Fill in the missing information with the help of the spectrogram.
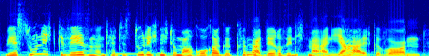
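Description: A woman's voice: fairly high pitch, brisk, natural voice. A woman reading the part of a grumpy, loyal male raven in human form, muttering and grumbling in a fantasy audiobook. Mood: agitated. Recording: dull lo-fi recording, soft music behind.

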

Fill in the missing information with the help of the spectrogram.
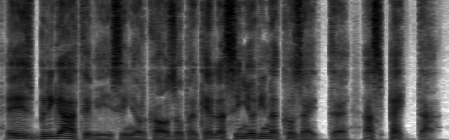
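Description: A man's voice: sits low, very animated, normal speed, no room sound, studio quality, pitched above the performer's own voice. A man voicing a cheeky street-urchin boy with brash, teasing retorts in an audiobook. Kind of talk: audiobook character voice.

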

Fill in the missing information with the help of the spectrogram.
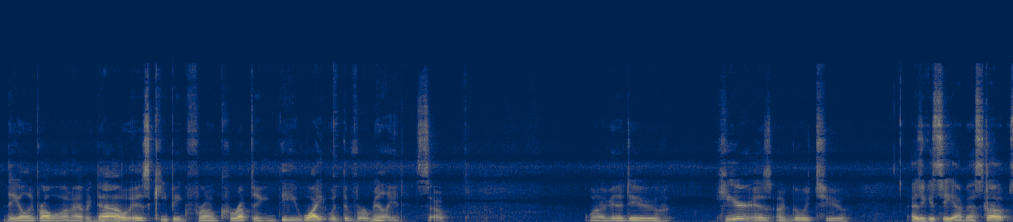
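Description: A man's voice: lowish voice, steady tone, measured pace, vocal fry, mellow. A man with a nasal, stuffy voice, hesitantly talking through a DIY painting tutorial step by step and hoping it turns out well. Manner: hesitant, hopeful, talks through each step. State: stuffy, congested. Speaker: craft tutorial host.

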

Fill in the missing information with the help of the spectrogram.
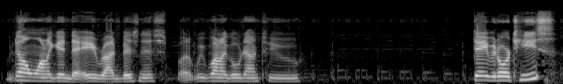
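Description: A man's voice: fairly high pitch, moderate pace, bright, forceful tone, smooth, soft background music. A man casually commentating his own baseball video game play, rambling and joking at himself with lots of fillers. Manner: rambling, self-mocking, hesitant with fillers. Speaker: gameplay commentator.

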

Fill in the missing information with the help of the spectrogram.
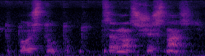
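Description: Teacher, male, young adult, low voice. Explains problems step by step. Recorded from a distance in an echoey classroom. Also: fast. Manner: stops often to restate steps with fillers. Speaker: math teacher. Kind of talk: explaining math problems to students. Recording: echoey room, mic at a distance.

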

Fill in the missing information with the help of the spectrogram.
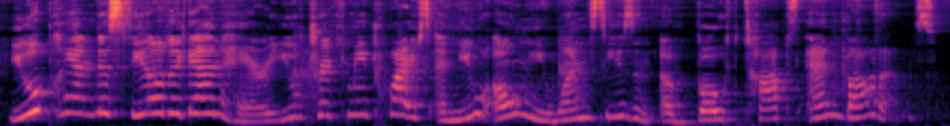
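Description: A woman's voice: high-pitched, big pitch swings, unhurried, pitched above the performer's own voice. A woman voicing a sleepy, grumpy male bear in a children's story who complains indignantly. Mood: aggrieved.

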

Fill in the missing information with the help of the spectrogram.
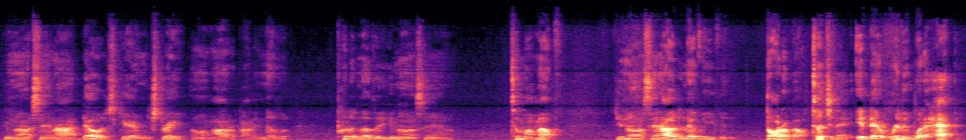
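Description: A man's voice: on the low side, steady tone, fairly quick, a little hiss or hum. A young man rambling through a storytime vlog in casual slang, often tagging on "you know what I'm saying". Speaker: vlogger telling a story. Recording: echoey room with loud music behind.

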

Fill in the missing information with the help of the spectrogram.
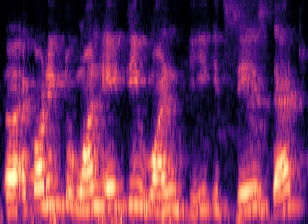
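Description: Over a video call, a woman with a South Indian accent teaches an online class from slides, repeating and rephrasing her points and leaning on check words. Her voice is a little high and somewhat mellow, at a normal speed, and the recording is rough.

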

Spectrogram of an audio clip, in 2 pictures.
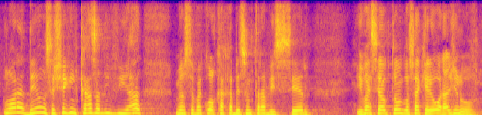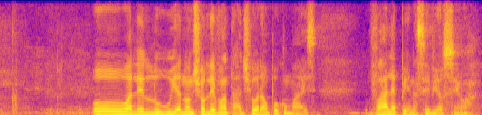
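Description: A man preaching to a congregation at a youth service. He is animated and slangy, joking and acting out little scenes as he preaches. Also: sits high, quick pace. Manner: slangy, casual street talk. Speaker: pastor. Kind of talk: sermon at a youth church service.

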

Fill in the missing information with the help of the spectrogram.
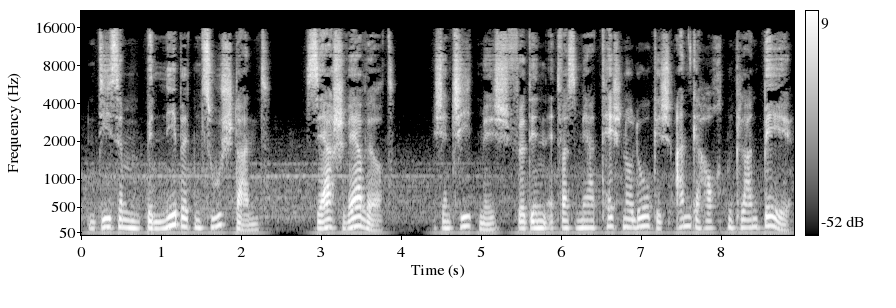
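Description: A man voicing a deranged narrator of a horror tale in a hushed, creeping delivery. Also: medium pitch, slight background noise, close to an everyday voice. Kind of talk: scripted first-person horror narration.

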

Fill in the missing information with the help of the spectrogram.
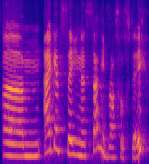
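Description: Woman in her thirties from Italy, slow careful speech, bright tense voice, video call guest. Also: mid-range voice, expressive. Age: 30s. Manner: slow, earnest, laughs between phrases. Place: indoors at home by a window.

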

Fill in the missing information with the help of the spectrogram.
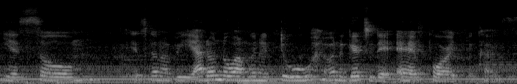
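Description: Speaking to the camera indoors at home, this lifestyle vlogger, a woman in her thirties and new mother, addresses her viewers as "guys" in an emotional, talkative way. Her voice is lowish, flat, and fairly quick, set against loud background music in a rough recording.

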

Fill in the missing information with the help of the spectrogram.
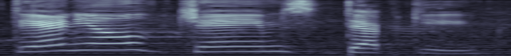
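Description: A woman reading graduates' names at an outdoor graduation ceremony, announcing each one deliberately. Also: high voice, big pitch swings, pushed and bright, slight background noise. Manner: deliberate, lilting name announcing. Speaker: graduation name reader. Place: outdoor stadium ceremony over PA.

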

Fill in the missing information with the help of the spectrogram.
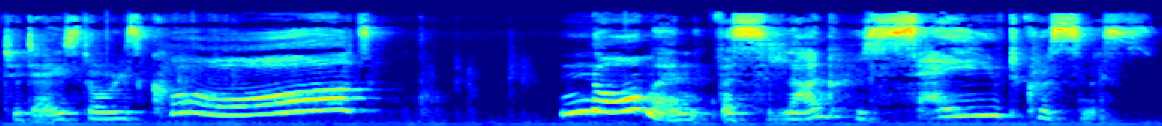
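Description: A woman reading a picture book aloud to children in an expressive, sing-song way. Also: sits high, very slow, gravelly, reverberant. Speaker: children's story reader.

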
